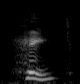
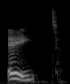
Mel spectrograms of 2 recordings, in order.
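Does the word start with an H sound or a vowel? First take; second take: H sound; vowel. First: The word starts with an H sound. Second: The word starts straight on the vowel.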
